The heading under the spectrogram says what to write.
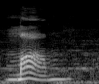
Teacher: As in mom or m, the letter M, this is a voice bilabial nasal, means that it is produced by closing the lips and allowing air to flow through the nose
